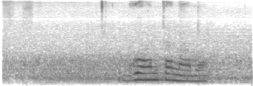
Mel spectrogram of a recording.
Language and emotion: Russian, neutral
